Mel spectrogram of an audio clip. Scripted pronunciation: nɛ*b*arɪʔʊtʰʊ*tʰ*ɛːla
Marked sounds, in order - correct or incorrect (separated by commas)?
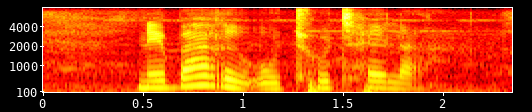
correct, correct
